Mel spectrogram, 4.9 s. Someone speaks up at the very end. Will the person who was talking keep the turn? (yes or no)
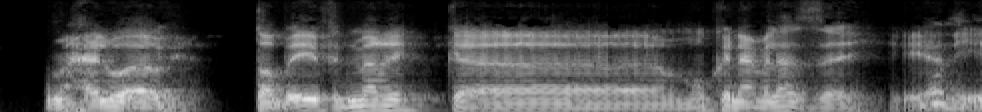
no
